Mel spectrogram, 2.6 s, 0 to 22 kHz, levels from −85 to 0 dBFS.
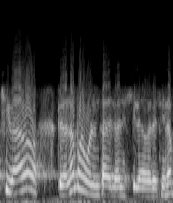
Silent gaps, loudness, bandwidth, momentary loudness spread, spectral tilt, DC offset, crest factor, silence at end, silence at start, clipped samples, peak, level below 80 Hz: none; -20 LUFS; 6.6 kHz; 4 LU; -7.5 dB/octave; under 0.1%; 14 dB; 0 s; 0 s; under 0.1%; -4 dBFS; -50 dBFS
